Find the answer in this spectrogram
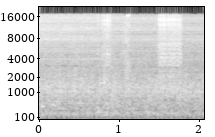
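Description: International DT466 turbo-diesel of a 2006 IC CE school bus idling steadily just after being started, heard from the driver's seat inside the bus.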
